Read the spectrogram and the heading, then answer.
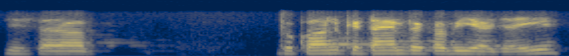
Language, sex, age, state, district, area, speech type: Hindi, male, 60+, Rajasthan, Karauli, rural, conversation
